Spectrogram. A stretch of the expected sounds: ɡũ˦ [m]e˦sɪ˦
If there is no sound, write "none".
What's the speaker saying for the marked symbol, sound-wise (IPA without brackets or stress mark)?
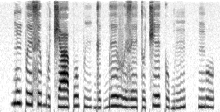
p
